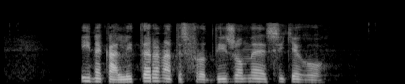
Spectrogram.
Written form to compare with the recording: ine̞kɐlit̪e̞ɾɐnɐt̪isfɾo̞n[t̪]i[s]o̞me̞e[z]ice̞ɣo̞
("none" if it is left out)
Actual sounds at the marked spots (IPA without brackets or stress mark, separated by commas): d̪, z, s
